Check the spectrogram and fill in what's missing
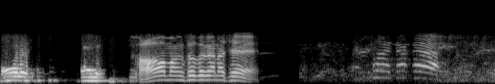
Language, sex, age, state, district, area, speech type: Bengali, male, 18-30, West Bengal, Uttar Dinajpur, rural, conversation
